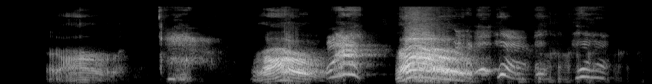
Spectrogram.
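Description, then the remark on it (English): A voice imitates a growl in a series of about five loud, throaty vocal bursts, some long and some short, with rising and falling pitch. No words are spoken. “Who can growl the best, you or me?”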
